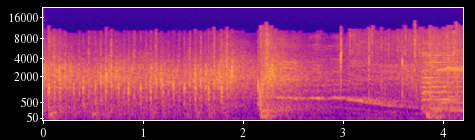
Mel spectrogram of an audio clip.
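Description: Bolas swung and cracked against a special parquet floor, giving two sharp, heavy thuds spaced well apart over a steady wash of crowd noise.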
